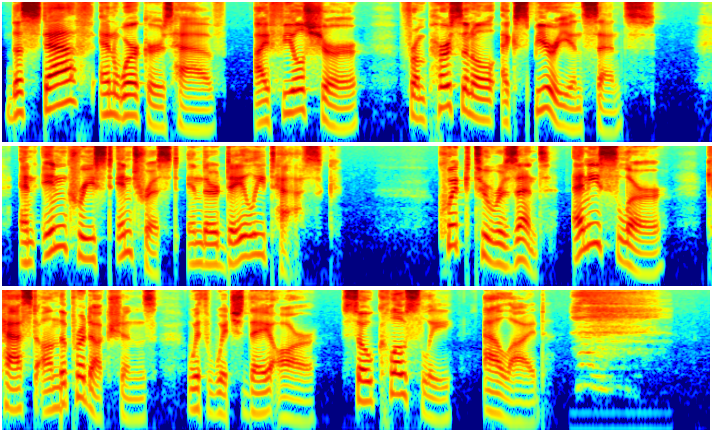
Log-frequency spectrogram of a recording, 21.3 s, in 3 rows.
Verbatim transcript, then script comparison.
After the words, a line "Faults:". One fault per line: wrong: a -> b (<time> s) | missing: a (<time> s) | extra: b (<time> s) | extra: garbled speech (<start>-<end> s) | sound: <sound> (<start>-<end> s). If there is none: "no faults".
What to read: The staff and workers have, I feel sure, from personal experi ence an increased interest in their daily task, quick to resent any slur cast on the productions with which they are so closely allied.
The staff and workers have, I feel sure, from personal experience sense an increased interest in their daily task, quick to resent any slur cast on the productions with which they are so closely allied.
Faults:
wrong: experi ence -> experience sense (5.0 s)
sound: sigh (19.9-20.9 s)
